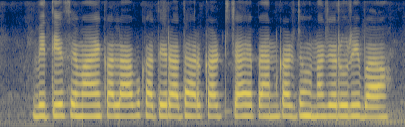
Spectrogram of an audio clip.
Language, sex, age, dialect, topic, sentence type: Magahi, female, 18-24, Southern, banking, question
